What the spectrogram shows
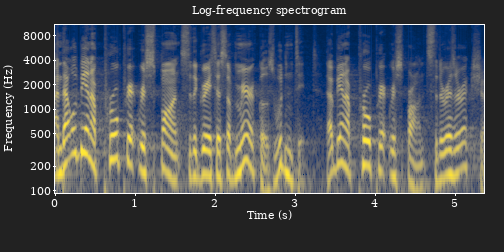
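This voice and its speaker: A man with vocal fry and a fairly high pitch talks at a very fast pace with hardly any pauses and very wide pitch swings, on a very clean recording with a silent background. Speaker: pastor. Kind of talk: sermon.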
